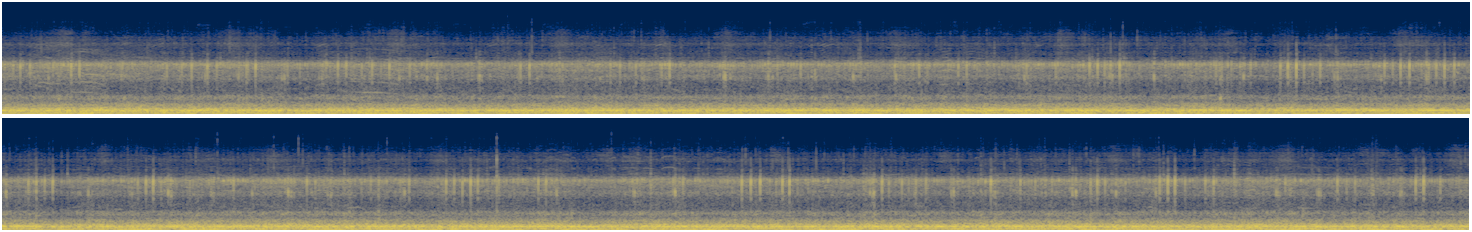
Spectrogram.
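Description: Steady wind rush and rumble on a camera moving fast along a gravel riverside towpath: a constant low drone under a high hiss, with a fine rattle throughout.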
